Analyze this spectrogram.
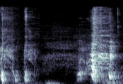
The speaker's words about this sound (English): So I need to cough a second.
